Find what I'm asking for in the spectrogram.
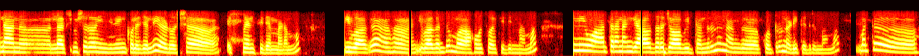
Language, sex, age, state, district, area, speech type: Kannada, female, 30-45, Karnataka, Gadag, rural, conversation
